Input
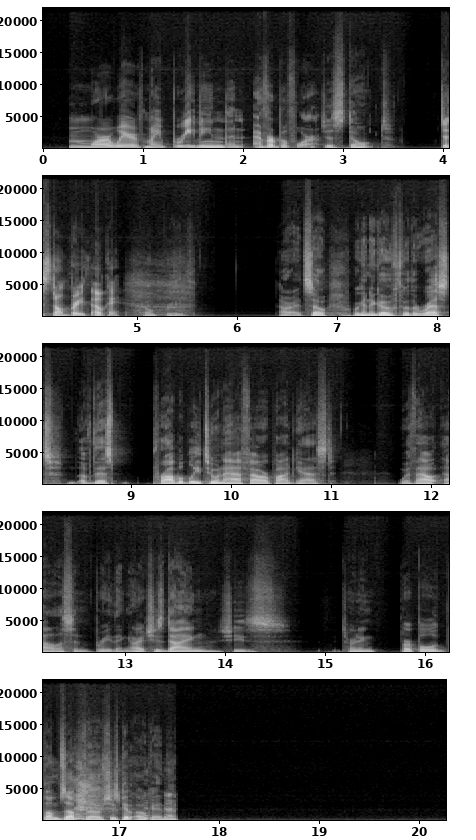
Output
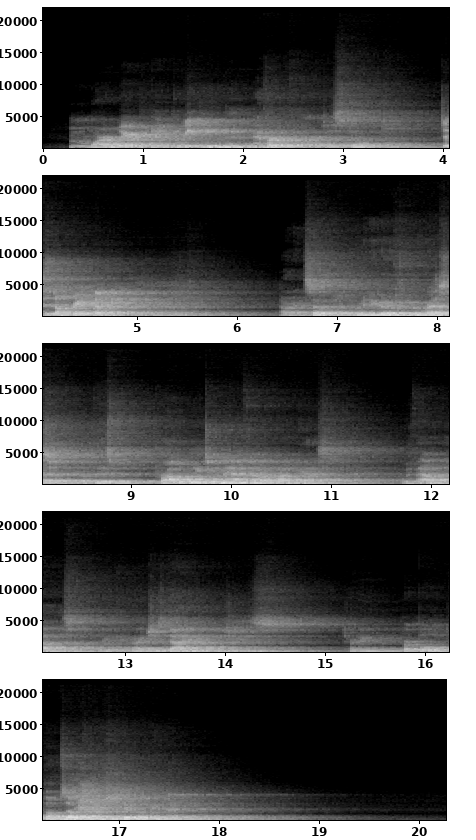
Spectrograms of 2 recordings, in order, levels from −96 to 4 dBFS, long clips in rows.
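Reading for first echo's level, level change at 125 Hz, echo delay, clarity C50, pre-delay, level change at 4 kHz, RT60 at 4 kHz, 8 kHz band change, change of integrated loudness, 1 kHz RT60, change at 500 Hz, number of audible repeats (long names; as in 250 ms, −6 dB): no echo audible, −1.5 dB, no echo audible, −2.5 dB, 6 ms, 0.0 dB, 2.3 s, can't be measured, +3.5 dB, 2.5 s, +6.0 dB, no echo audible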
